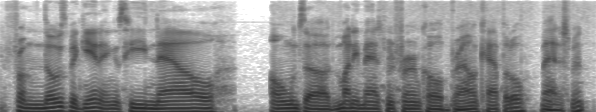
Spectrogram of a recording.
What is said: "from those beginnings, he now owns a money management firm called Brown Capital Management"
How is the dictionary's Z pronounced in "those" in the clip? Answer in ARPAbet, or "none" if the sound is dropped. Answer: Z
